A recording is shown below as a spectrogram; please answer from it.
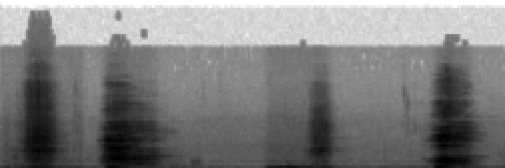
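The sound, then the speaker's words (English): Heavy, sighing breaths from a monk pausing to collect herself: four distinct breaths, each a breathy whoosh with a soft gap after it, and no speech. “Let me breathe a little bit first, okay? I really need it.”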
